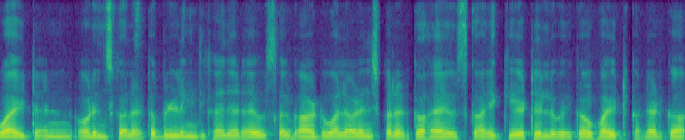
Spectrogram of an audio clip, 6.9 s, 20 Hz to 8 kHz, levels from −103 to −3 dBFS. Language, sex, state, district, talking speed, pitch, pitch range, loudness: Hindi, male, Chhattisgarh, Raipur, 220 wpm, 115 Hz, 115-120 Hz, -20 LUFS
